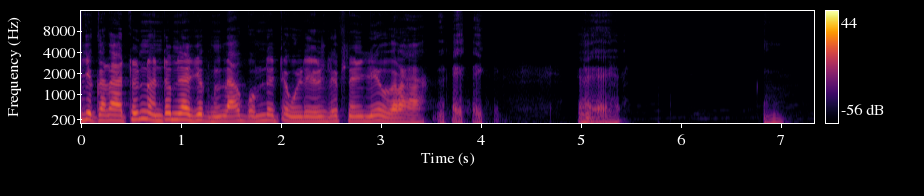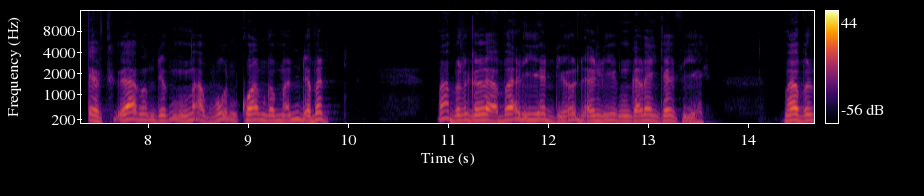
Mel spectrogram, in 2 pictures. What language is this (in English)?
Saya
